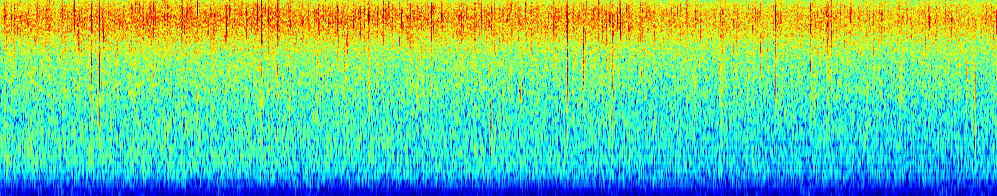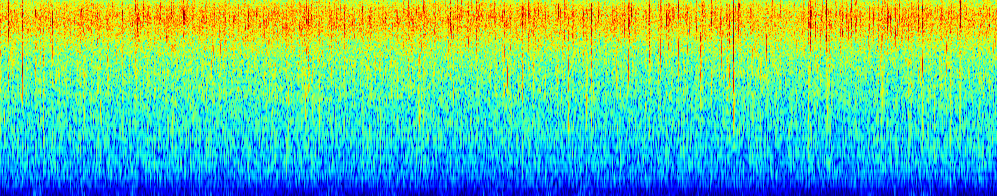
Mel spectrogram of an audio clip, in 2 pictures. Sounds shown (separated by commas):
rain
